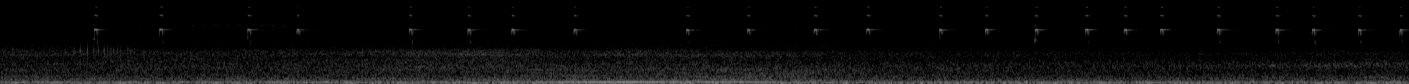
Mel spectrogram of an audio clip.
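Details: Sharp, high squeaky barks of a red squirrel come in bursts, sparse at first, then a rapid, dense run of clipped notes toward the end, over a faint low rumble.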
